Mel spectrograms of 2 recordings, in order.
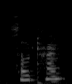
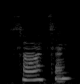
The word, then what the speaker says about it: Sarton: Um, and then this one's a book, Journal of Solitude by Mary, not Mary, May Son, Sultan, Sarton, that's how you say it.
